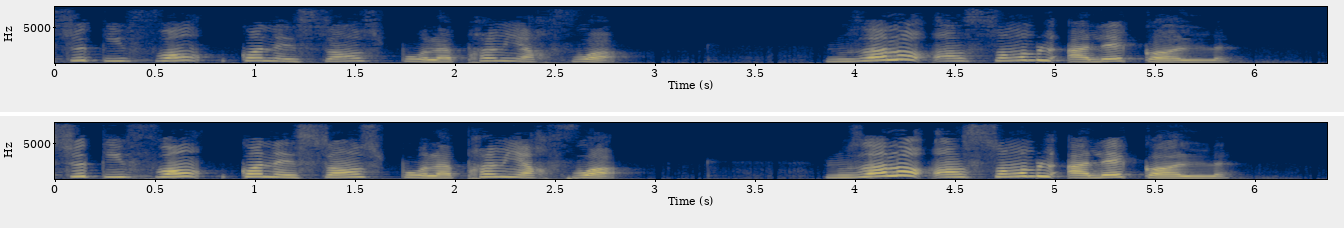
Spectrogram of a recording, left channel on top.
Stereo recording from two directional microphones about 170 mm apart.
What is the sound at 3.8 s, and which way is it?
Speech, 35° right (ahead or behind).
